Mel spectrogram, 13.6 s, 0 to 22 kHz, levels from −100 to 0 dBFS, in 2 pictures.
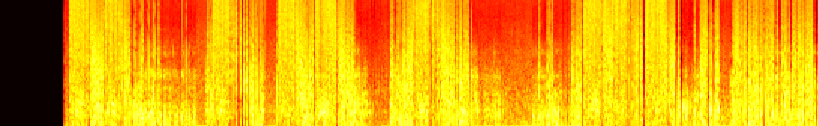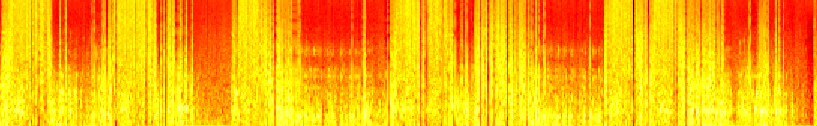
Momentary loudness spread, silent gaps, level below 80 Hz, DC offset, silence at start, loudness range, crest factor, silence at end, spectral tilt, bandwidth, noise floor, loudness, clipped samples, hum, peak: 10 LU; none; -28 dBFS; 2%; 0.55 s; 1 LU; 10 dB; 0 s; -1.5 dB/octave; over 20 kHz; -89 dBFS; -7 LUFS; under 0.1%; none; 0 dBFS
